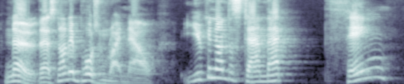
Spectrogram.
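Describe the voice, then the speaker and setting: Man playing a small wary alien critter, anxious and halting, lively pitch. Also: exaggerated voice. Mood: startled. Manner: anxious, hesitant. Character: small nervous furry alien creature, wary.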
